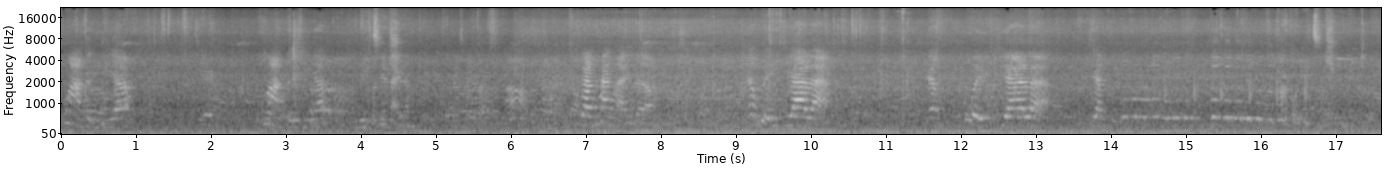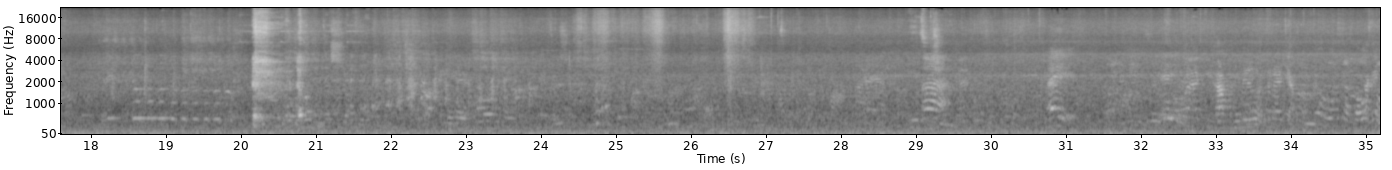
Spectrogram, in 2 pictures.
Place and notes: Wenzhou Park, Da’an Dist. - A group of old woman in the park
A group of old woman in the park
Zoom H4n+ Soundman OKM II
Da’an District, Taipei City, Taiwan, 28 June 2012, 17:53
